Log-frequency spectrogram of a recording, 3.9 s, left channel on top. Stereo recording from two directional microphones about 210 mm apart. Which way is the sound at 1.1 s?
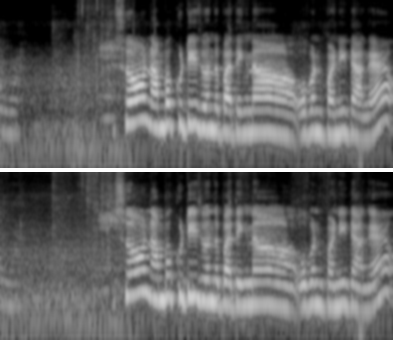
10° right (ahead or behind).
